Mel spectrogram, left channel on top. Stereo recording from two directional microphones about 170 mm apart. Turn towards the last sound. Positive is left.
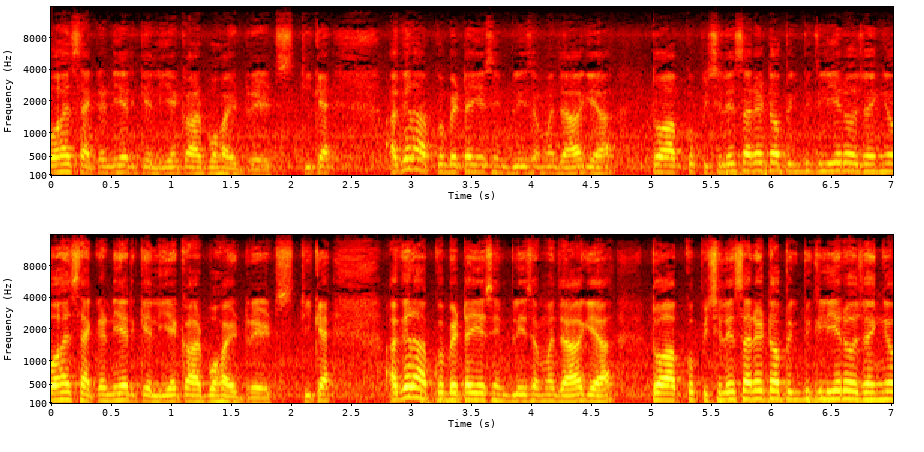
turn(degrees=-60)  # may be behind; listen again after turning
